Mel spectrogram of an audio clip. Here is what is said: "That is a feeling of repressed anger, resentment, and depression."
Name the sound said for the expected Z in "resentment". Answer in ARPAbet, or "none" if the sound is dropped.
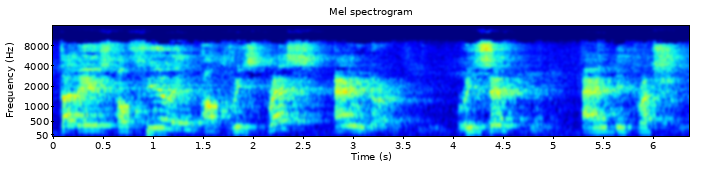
Z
